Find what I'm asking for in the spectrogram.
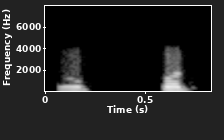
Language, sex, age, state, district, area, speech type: Maithili, male, 18-30, Bihar, Muzaffarpur, rural, conversation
